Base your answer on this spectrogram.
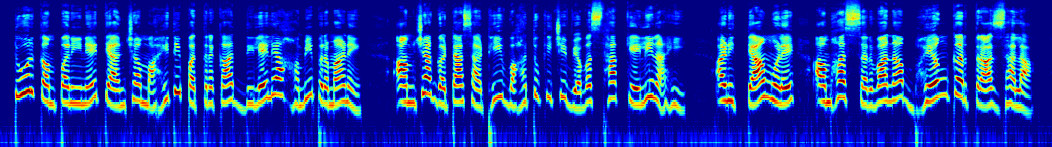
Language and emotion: Marathi, angry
